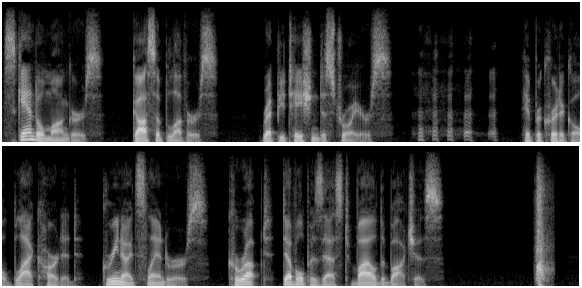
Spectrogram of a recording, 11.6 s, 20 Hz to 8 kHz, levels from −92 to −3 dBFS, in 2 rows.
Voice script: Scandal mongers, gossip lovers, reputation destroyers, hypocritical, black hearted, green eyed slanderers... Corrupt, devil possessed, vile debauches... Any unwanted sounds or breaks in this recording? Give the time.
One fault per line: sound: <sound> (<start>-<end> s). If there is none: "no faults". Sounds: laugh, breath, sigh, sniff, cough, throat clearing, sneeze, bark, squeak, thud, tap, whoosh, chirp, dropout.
sound: laugh (4.1-5.0 s)
sound: whoosh (11.1-11.3 s)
